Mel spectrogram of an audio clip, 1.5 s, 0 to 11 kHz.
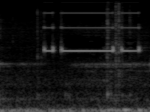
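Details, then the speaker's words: Multimeter continuity test on a campervan 12V fuse: short, steady high-pitched beeps as the probes touch connected points on one side of the fuse. Probes placed across the fuse give no beep, so the fuse is not conducting and power is still out. "That, you hear it, because this is connected. Obviously one end of a fuse and another, well, they should be connected."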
